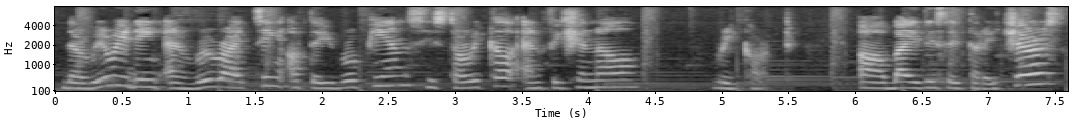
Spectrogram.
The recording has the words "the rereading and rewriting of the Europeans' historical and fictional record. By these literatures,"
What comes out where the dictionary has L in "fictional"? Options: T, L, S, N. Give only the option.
L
